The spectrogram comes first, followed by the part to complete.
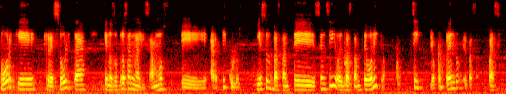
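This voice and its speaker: With very wide pitch swings, a man talks high and at a fairly slow pace. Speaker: law student tutor leading a class. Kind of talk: online class lecture. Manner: animated.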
